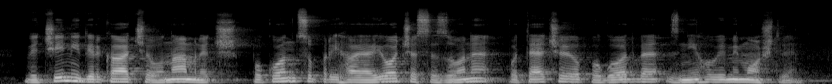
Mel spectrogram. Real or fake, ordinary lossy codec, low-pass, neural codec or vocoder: fake; none; 14.4 kHz; vocoder, 44.1 kHz, 128 mel bands every 256 samples, BigVGAN v2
